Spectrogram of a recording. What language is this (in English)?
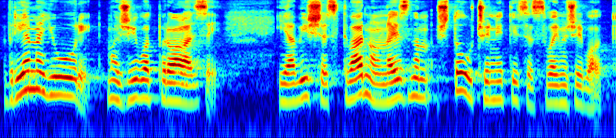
Croatian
